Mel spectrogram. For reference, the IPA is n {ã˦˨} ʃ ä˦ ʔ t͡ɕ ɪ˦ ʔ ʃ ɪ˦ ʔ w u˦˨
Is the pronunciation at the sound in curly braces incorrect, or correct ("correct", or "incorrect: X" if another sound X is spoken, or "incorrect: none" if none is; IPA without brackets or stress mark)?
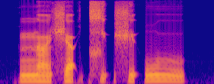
correct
